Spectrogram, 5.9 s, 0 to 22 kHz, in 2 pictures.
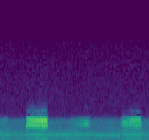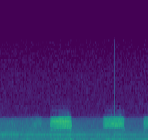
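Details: Barn owl at its nest during a gopher prey delivery, 11:43 PM on 2 April 2015, recorded by a live nest camera. Harsh, breathy hissing bursts repeat roughly every second and a half, loud ones alternating with fainter ones, over steady low background hum.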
